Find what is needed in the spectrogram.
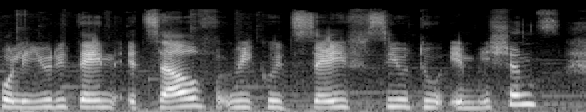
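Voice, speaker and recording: A woman's high-pitched voice at a moderate pace, dry with no echo, faint music in the background. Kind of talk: interview answer. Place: factory.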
